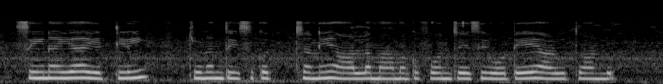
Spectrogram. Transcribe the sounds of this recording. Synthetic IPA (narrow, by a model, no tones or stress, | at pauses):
siːnɐjːaːeʈli | t͡ʃɾunɐmt̪iːsukɔt͡ʃːɐniaːɭːɐmaːmɐkupʰo̞ːnt͡ʃe̞ːsioːʈeːɐɽuɡut̪oːɳɖu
